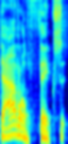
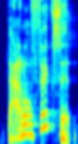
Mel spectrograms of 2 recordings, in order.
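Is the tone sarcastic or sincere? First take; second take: sarcastic; sincere. First: It is said in a sarcastic, mocking tone. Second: It is said in a sincere, earnest tone. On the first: Writing more software will not solve the problem. "usually that's a sarcastic thing to say" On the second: Writing more software really will solve the problem.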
